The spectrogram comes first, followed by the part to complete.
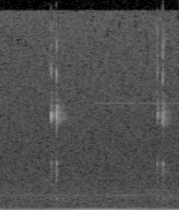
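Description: A single faint computer mouse click about two-thirds of a second in, over a steady low electrical hum.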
